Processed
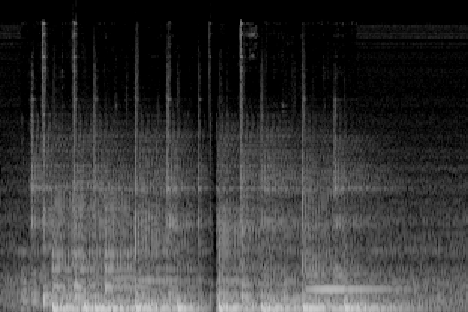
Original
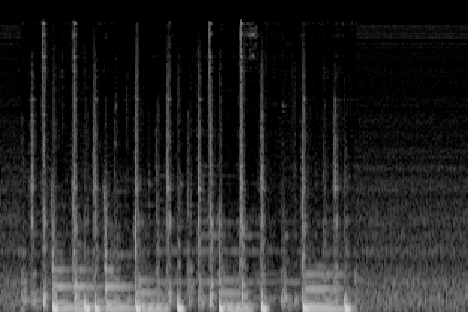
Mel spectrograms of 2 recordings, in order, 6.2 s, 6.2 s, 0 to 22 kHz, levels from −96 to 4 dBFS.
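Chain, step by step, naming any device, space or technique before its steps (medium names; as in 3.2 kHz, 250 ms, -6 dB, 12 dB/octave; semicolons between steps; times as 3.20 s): 1.93–2.37 s: bass shelf 200 Hz -5 dB; spring tank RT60 2.4 s, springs 34/43 ms, chirp 40 ms, DRR 0 dB; clipper into limiter (hard clipper -15.5 dBFS, distortion -19 dB; peak limiter -17.5 dBFS, peak gain reduction 43.5 dB); trim +1.5 dB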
